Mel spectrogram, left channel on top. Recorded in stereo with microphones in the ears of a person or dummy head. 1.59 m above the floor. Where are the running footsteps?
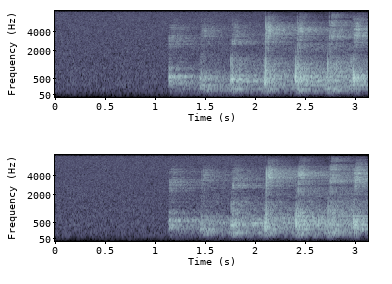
50° left (ahead or behind), 5 m; by 3.0 s 70° left (ahead or behind), 5.5 m.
